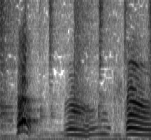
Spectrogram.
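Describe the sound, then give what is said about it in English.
A dog lets out a sharp bark, then two long, wavering whimpers. It is fairly loud, with no voices. “There's a good dog.”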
